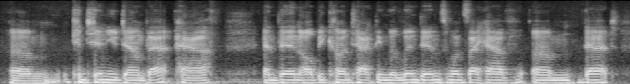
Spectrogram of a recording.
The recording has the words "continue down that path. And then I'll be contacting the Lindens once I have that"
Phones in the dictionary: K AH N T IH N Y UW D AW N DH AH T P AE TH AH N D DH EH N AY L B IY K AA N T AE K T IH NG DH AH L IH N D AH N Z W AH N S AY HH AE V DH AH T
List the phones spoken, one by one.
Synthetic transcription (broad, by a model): K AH N T IH N Y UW D AW N DH AH T P AE TH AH N DH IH N AY L B IY K AA N T AE K T IH NG DH AH L IH N D AH N Z W AH N S AY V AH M DH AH T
